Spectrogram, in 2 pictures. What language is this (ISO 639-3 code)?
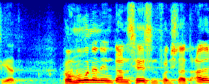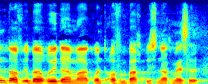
deu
